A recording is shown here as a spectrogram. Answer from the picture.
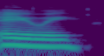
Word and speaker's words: Ili: Ailey. Ailey. Like Haley, she said. Like Haley without the H.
